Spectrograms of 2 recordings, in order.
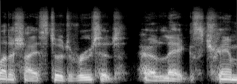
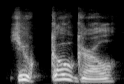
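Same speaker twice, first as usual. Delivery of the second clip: high excited cheer; root for her under your breath; Twilight cheering; 8 semitones higher, slower than usual. A narrator's reading. Twilight cheering on her friend, high and excited.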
